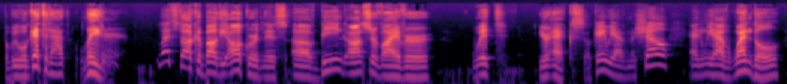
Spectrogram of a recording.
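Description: A man's voice: medium pitch, big pitch swings, a little slow, pushed and bright, clear, resonant tone, no room sound, clean studio sound. A man with a nasal, stuffed-up voice from a blocked nose, giving a casual recap as a solo host with emphatic delivery. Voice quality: nasal, congested. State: blocked nose from sinus issues.

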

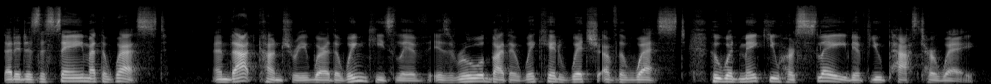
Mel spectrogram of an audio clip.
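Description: A man's voice: fairly low pitch, measured pace, natural voice. Man reading as a grave little Munchkin man. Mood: grave warning. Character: grave little Munchkin men warning of danger. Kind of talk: storybook character reading.

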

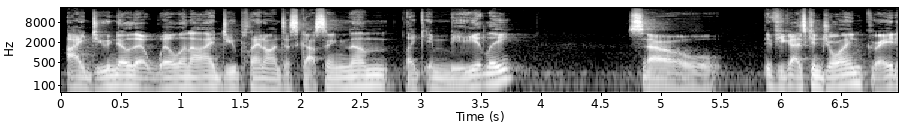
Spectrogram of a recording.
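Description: A man's voice: sits low, fairly bright tone. A man with a hungover voice hosting a podcast, casual and hesitant as he wraps up the show. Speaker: podcast host.

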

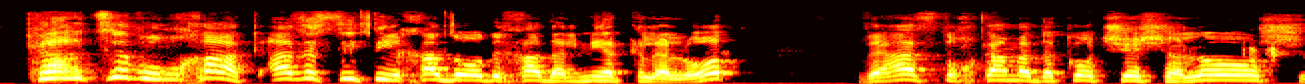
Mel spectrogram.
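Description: A middle-aged man from Israel telling a story with drama, often urging his listeners to listen well. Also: extremely high pitch. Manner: excitable, dramatic, swears, repeats "listen well". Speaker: podcast panelist. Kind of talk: animated storytelling.

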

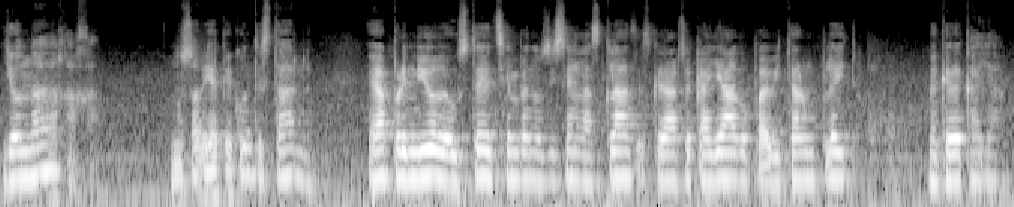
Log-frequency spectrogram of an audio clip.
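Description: A man's voice: a little high, flat delivery, fairly quick, vocal fry, darkish tone, a little hiss or hum. A man voicing a flustered young newly married man anxiously pleading for advice.

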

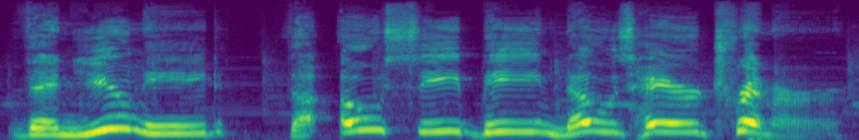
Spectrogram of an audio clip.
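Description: A woman reading a mock commercial voice-over in a bright, salesy announcer manner. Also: fairly high pitch, big pitch swings, takes it slowly, faint music behind.

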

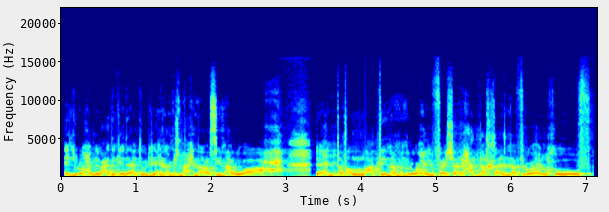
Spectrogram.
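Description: Man, Egyptian accent, pastor, animated sermon, quick delivery, roomy echo. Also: on the high side. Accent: Egyptian Arabic. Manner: animated, acts out voices of fearful people. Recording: echoey hall.

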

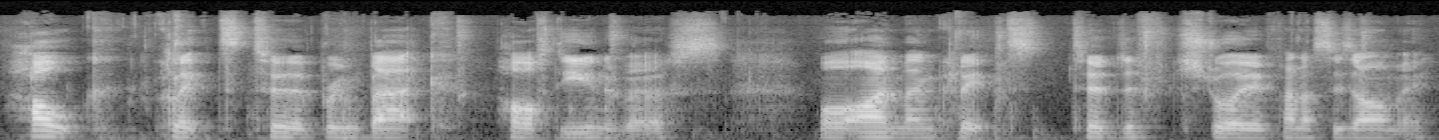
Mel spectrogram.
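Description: A man talks casually about a film with little rise or fall in his voice. He explains his points in a measured way, over faint background noise. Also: mid-range voice, flat delivery.

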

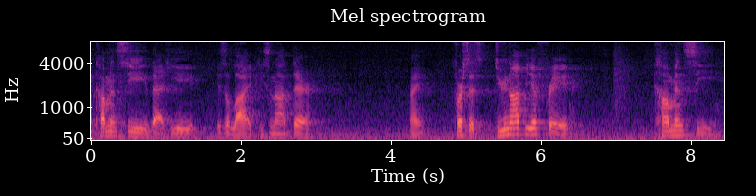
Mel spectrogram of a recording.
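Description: A man preaching an Easter sermon in a lively, conversational way, acting out voices in his stories. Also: mid-range voice, a little hiss or hum. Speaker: pastor.

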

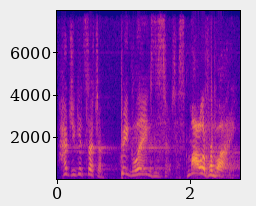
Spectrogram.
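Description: A man voicing a loud, teasing male high-school football coach who calls players out. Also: sing-song, fast talker, gravelly, long reverb tail, full character voice. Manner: booming, teasing, high and shouted.

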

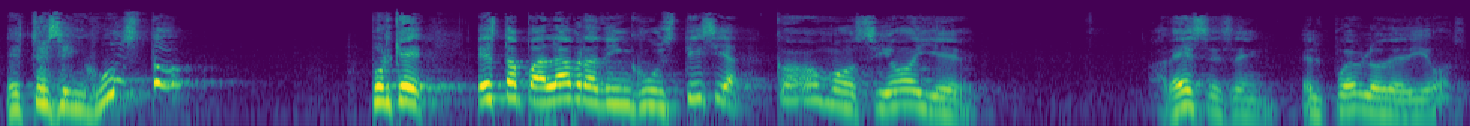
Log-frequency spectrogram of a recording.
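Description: During a sermon, a man with a high-sitting voice and vocal fry retells a biblical story and speaks the characters' parts. His delivery jumps dramatically from loud bursts to soft, drawn-out words.

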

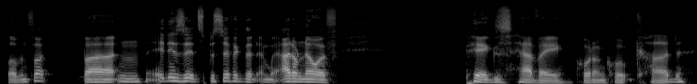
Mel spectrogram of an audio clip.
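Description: A man's voice: medium pitch, normal speed, no room sound, studio quality. A man reading scripture aloud in an irreverent, profane way, breaking off into rambling casual asides. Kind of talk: casual comedic reading and chat. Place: indoor room with a cat.

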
